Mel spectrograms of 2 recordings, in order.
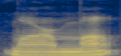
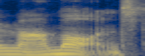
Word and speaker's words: Marmont: Um tell us about Arya Jones and the Chateau Marmont Marmont Marmont I I'm not sure how to pronounce Marmont, yep.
